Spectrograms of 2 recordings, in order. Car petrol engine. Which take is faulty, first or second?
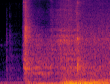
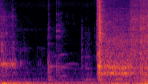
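second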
